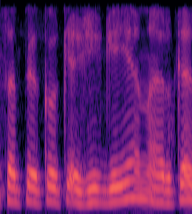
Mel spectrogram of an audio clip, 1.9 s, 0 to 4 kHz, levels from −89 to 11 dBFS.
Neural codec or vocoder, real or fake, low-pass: none; real; 3.6 kHz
